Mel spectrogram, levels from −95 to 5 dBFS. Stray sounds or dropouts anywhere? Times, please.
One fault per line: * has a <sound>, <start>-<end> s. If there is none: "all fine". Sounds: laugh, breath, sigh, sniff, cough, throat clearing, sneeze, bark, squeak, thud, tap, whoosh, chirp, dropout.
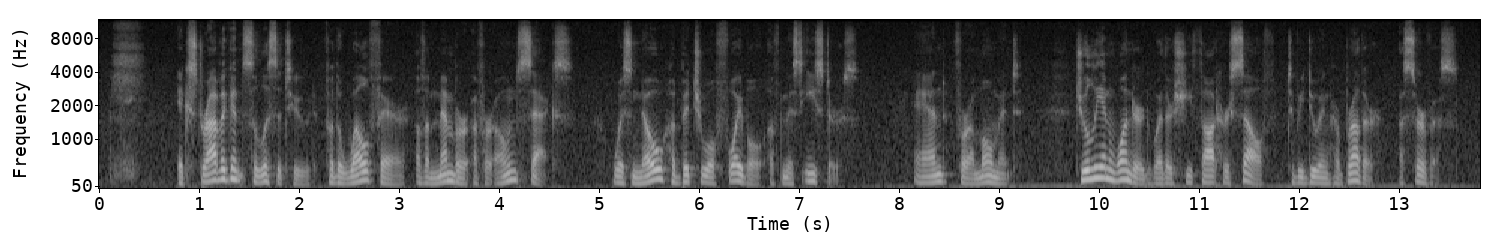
* has a sniff, 0.1-0.5 s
